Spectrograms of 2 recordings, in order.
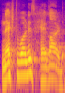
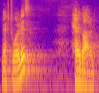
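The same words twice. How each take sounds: First: Slow dictation. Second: Said in the usual way. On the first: Shown as a demonstration.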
